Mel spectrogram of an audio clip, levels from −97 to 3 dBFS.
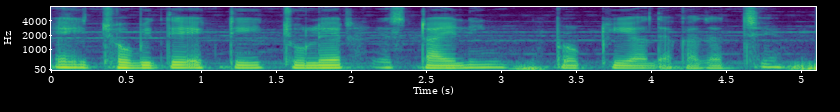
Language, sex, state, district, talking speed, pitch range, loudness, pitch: Bengali, male, West Bengal, Cooch Behar, 95 wpm, 110-135 Hz, -17 LUFS, 120 Hz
